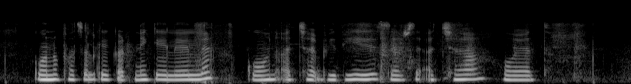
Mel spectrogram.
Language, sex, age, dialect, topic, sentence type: Maithili, female, 41-45, Eastern / Thethi, agriculture, question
